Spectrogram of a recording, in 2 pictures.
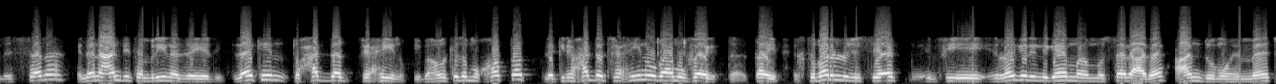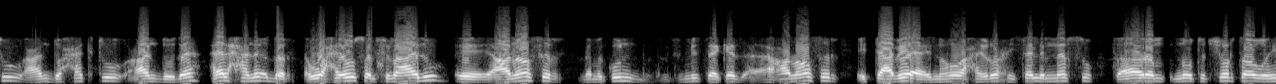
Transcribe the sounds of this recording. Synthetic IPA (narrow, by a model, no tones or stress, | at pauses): esːænæʔenːʔænæʕand̪it̪æmɾiːnæzæjːed̪iːlæːkent̪oħad̪ːæd̪̚fiħiːnojebʔæhowːæked̪æmoxɑt̪ˤːɑt̪ˤlæːkenjoħad̪ːæd̪fiħiːnowbæʔæmofæːɡ̪t̪ˤɑjːeb̚ʔext̪ebɑːɾˤelːoʒɪst̪ejːæːt̪̚fierˤːɑːɡelelːiɡæːjmost̪æd̪ʕad̪æʕand̪omohɪmːæːt̪oʕand̪oħakt̪oʕand̪od̪æhælħæneʔd̪ɑɾˤhowːæħɑjoːsˤɑlfimaʕaːd̪oʕɑnɑːsˤɨɾ | læmːæjækuːn | fimeslhækæzæʕɑnɑːsˤɨɾ | ʔet̪ːaʕbeʔæʔenːhowːæħɑjɾuːħjsælːemnæfso | fæʔɑʔɾˤɑbnoʔt̪ˤɑʃoɾt̪ˤɑweh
